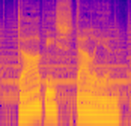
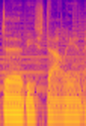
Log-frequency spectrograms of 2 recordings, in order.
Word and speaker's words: Derby Stallion: Darby Stallion, or Derby Stallion if that's how you want to pronounce it.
